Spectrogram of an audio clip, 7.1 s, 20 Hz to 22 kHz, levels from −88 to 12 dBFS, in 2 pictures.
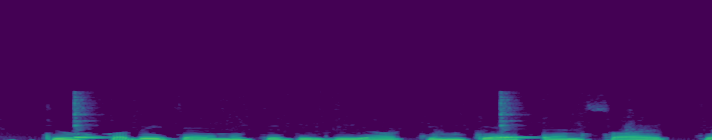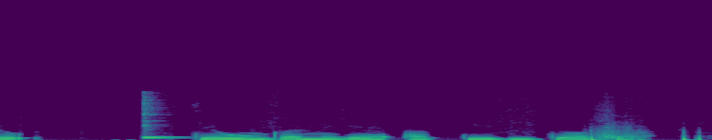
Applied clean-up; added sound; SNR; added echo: classical method spectral subtraction.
